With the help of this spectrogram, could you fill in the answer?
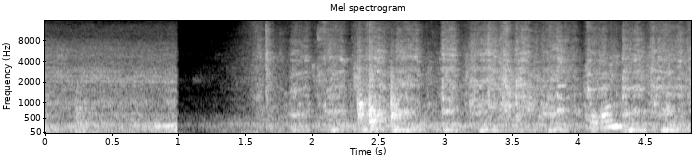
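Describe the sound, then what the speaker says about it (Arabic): Milk, water and flour stirred cold in a cooking pot with a spoon, a steady scraping and swirling that starts after a brief near-silent gap and continues close and moderately loud. "وهقلب كله على البارد"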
